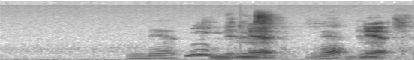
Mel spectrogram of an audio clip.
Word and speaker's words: knit: yeah okay next word knit with a silent k okay next foreign ink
